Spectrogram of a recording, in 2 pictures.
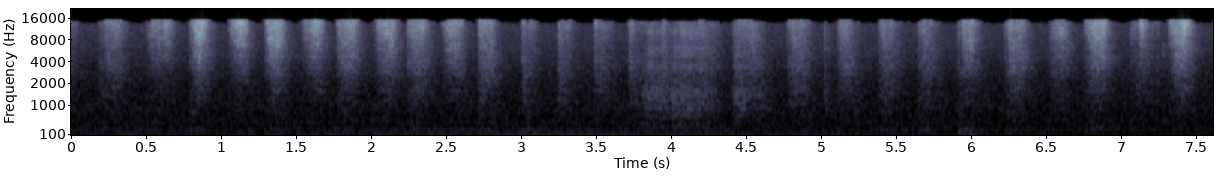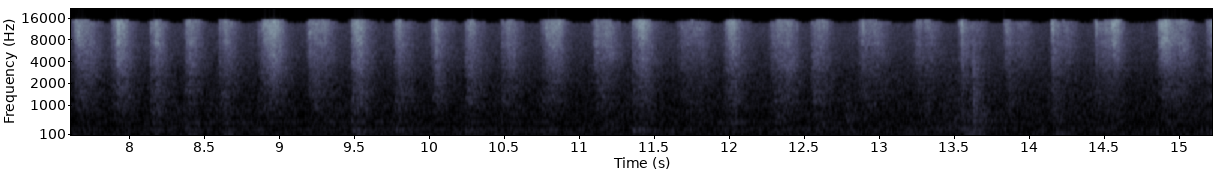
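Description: Paintbrush scrubbing milk paint onto chair spindles with quick, short back-and-forth strokes, about three to four a second. The brush is pressed hard to force the paint down into the open grain of oak.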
